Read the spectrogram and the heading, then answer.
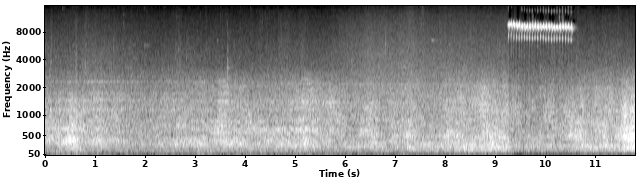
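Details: A Yellow-faced Grassquit, which likes eating apple, gives one thin, very high, buzzy trill lasting just over a second against steady rumbling noise from strong wind.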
